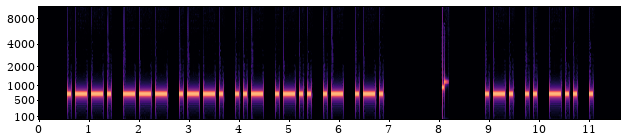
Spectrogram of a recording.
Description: Morse code, heard as a keyed tone, about 15 wpm, 700 Hz. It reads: POPULAR RIDE
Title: Sentences from Top 1200 Words - New Word Drill Alt - 15wpm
